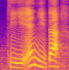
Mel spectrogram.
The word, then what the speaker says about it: 点: 시간을 나타낼 때 1시, 2시 할 때 시는 디엔이다.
